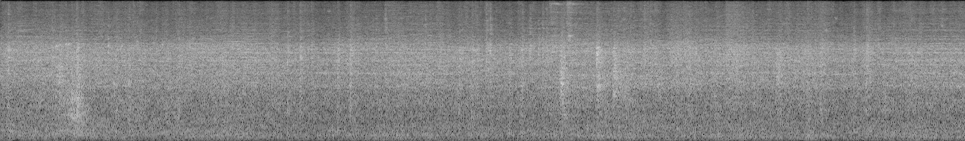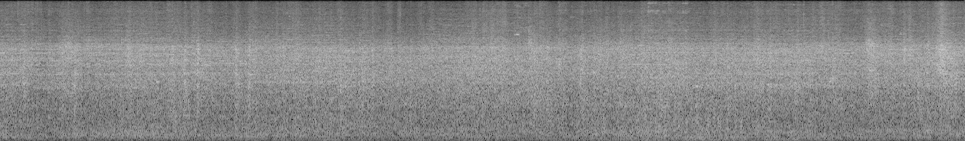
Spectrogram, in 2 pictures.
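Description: Container wagons of a long freight train rolling past: a steady noise of steel wheels running on the rails, with a brief louder sound from the wheels about a second in.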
